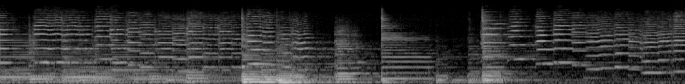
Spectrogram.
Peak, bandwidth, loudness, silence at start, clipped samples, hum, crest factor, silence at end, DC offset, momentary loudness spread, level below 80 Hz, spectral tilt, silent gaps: -8 dBFS; 17.5 kHz; -25 LUFS; 0 s; under 0.1%; none; 18 dB; 0 s; under 0.1%; 9 LU; -54 dBFS; -3.5 dB/octave; none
